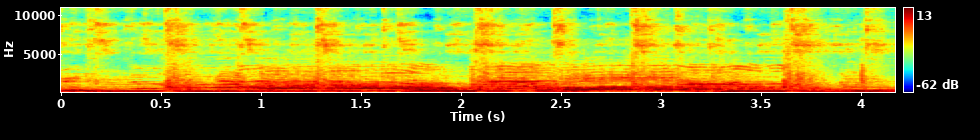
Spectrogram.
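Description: Live gospel music: a vocal group singing over electric guitar and drums, with a steady percussion beat.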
